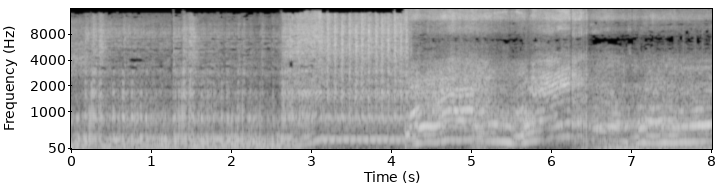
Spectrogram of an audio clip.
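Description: Car engine revving hard under acceleration, its pitch climbing and dropping back twice at gear changes before climbing again.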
